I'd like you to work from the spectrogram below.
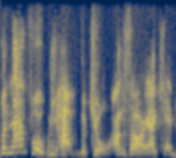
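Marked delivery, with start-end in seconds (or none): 0.7-1.6 put-on Nigerian English accent. Imitating a doctor from Nigeria announcing a cure: imitating a Nigerian accent. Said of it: "that accent with that message".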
